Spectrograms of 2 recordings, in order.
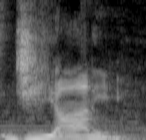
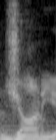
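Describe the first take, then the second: First: The name is said in an Italian accent. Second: The name is said in a plain English accent. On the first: The speaker calls it right. "Gotta say it with the accent" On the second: The speaker calls it wrong. "It's not Johnny"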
